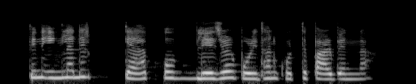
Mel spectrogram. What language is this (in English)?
Bangla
